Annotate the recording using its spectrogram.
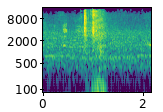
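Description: Hockey arena crowd noise, steady and low, with a sharp double knock and a short low thud a little under a second in.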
